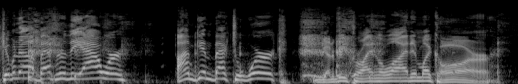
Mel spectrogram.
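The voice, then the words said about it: Radio announcer voice. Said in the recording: “you have a good radio voice”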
